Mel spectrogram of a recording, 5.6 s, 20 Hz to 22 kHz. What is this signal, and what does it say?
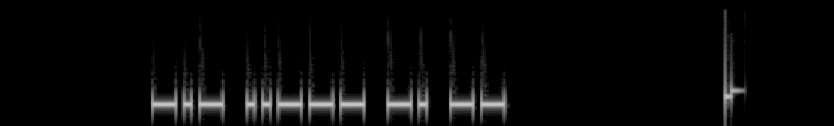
Morse code, heard as a keyed tone, about 21 wpm, 700 Hz. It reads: K2NM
